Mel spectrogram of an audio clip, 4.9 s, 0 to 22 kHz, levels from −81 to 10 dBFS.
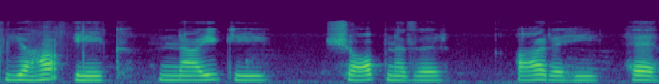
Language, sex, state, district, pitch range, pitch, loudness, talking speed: Hindi, female, Himachal Pradesh, Shimla, 195-215 Hz, 205 Hz, -18 LUFS, 110 wpm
